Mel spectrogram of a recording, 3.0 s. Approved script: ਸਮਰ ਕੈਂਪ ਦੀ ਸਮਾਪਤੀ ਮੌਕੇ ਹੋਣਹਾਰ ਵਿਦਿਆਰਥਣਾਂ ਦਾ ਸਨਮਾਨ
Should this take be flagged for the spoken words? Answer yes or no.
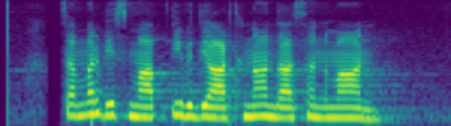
yes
